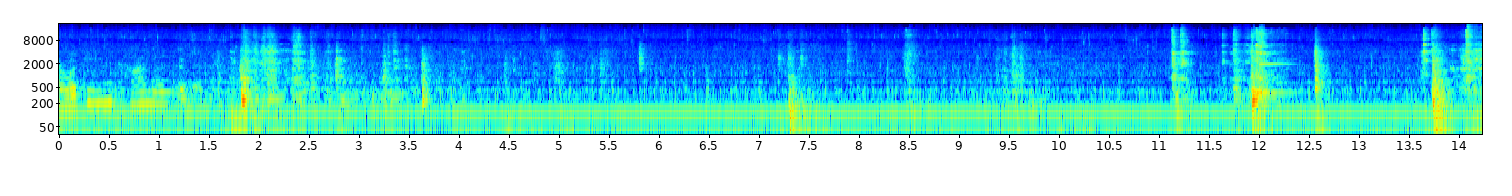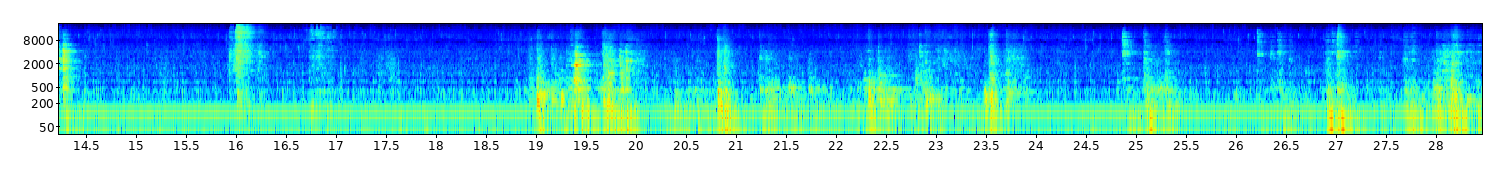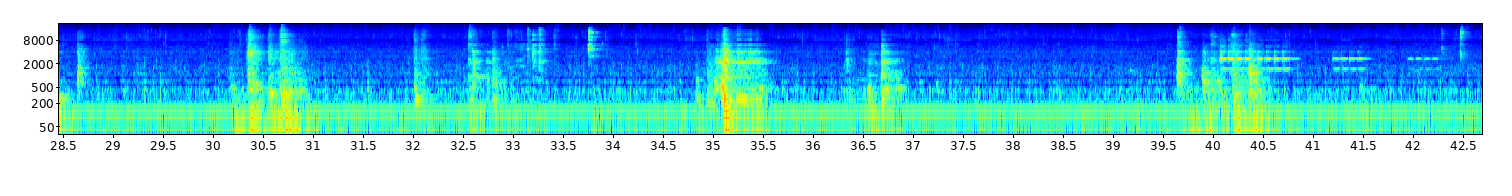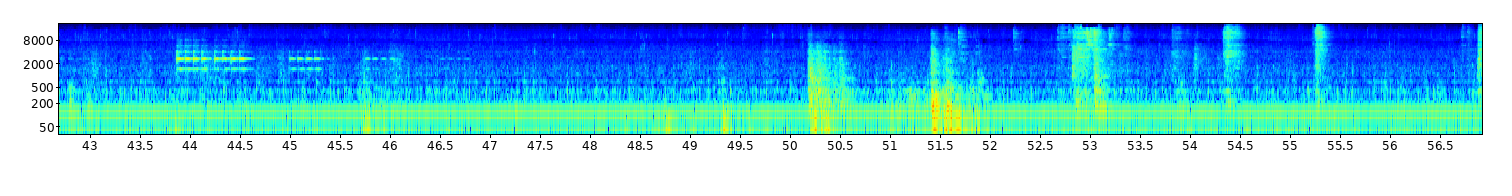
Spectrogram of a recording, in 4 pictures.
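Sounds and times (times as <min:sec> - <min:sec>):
utensils clinking on pan and dishes: 0:00.1 - 0:03.8, 0:11.1 - 0:12.7, 0:13.6 - 0:14.5, 0:19.0 - 0:20.1, 0:26.2 - 0:28.8, 0:32.0 - 0:34.0, 0:34.8 - 0:35.6, 0:39.6 - 0:43.1, 0:51.3 - 0:55.5.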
